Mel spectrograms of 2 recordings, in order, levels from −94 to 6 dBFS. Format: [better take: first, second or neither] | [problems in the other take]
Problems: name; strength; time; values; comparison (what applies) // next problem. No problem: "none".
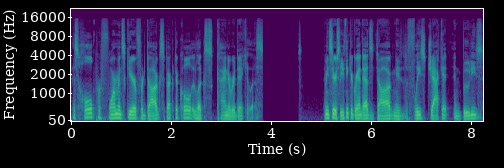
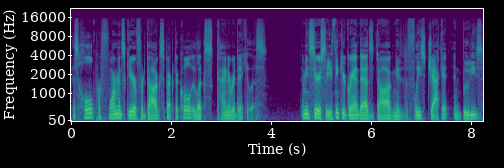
second | audio freezing; at 4 s for 0.5 s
